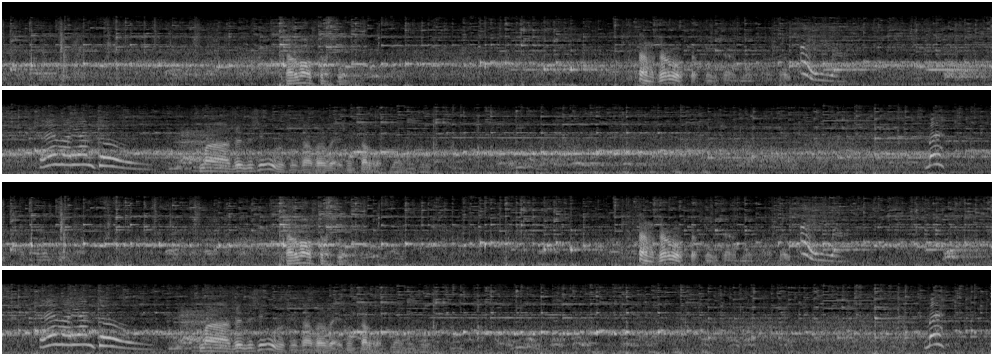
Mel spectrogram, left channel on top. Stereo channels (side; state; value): right; noise; rumble, 20 dB below the sound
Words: Sar vostra, sì. Non sar vostra, sì, Eia! Marianto! Ma sei di sicuro si sa per me, non sar vostra?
